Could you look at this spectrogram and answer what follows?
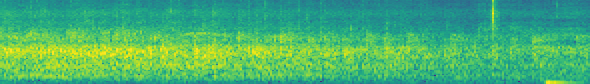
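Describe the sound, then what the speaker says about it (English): Audience at a sports awards ceremony applauding an honoree, a soft distant wash of clapping that slowly fades, with a brief sharp click near the end. "give a nice round of applause once again for Lorenzo Roberts"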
